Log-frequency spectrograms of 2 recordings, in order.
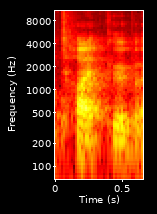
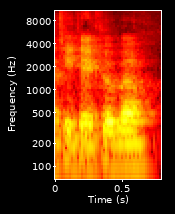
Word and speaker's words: Tite Kubo: I'll say Tite Kubo. Okay, see, I think Tite because I think. With the Japanese pronunciation, I think the I is the E and the E is the A.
